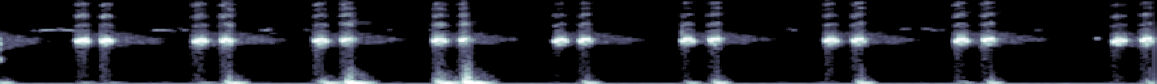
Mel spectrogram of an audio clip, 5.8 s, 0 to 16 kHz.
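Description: Quail (batair) calling: a sharp two-note call repeated about every 0.6 seconds, nine times, with a low thud under several of the calls. It is a recording of the quail call used as a hunting lure.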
